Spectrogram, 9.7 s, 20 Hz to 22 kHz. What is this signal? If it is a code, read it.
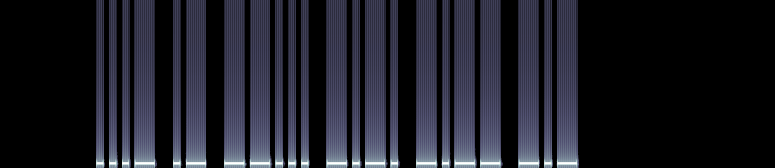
Morse code, heard as a keyed tone, about 15 wpm, 700 Hz. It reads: VA7CYK
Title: DXCC-100 Call Signs - 6 Characters - 15wpm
